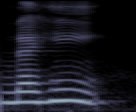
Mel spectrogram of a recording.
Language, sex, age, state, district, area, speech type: Hindi, female, 30-45, Rajasthan, Jodhpur, urban, read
